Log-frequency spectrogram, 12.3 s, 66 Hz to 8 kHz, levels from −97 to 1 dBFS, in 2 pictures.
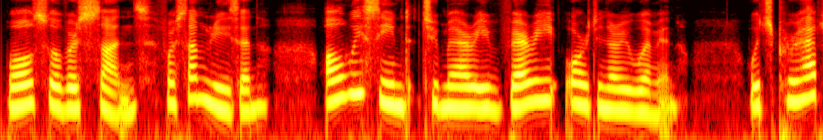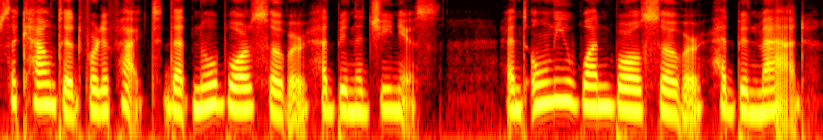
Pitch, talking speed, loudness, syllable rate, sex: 210 Hz, 155 wpm, -19 LUFS, 5.0 syllables/s, female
